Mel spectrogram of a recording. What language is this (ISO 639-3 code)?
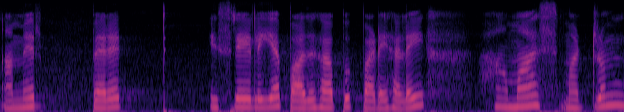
tam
